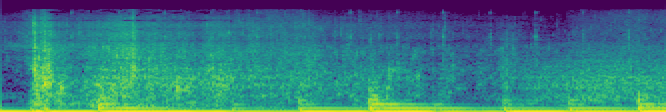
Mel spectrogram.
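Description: A quick splash as a man goes overboard into the water near the start, then rushing, sloshing water over the steady low drone of a boat engine.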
